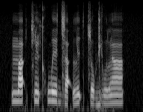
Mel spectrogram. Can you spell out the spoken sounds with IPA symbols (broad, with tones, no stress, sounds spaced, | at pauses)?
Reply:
m a˦ ʔ t͡ɕ ẽ˥˧ kʰ w e˥˧ d͡z a˨ ʔ l i˦ ʔ t͡s o˨˩ ɡ j u˧ l ã˦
